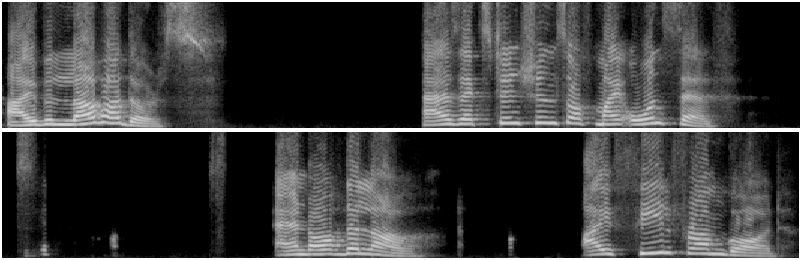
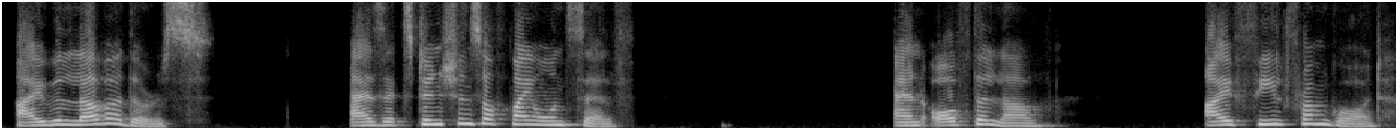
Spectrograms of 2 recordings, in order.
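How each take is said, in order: First: It is said loudly. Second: It is said softly.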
